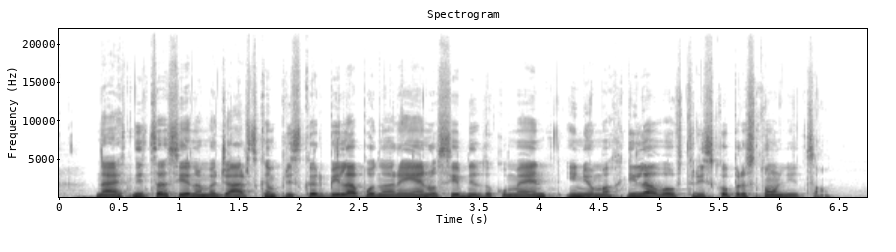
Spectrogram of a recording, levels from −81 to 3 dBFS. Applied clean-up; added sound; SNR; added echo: none; none; none; none.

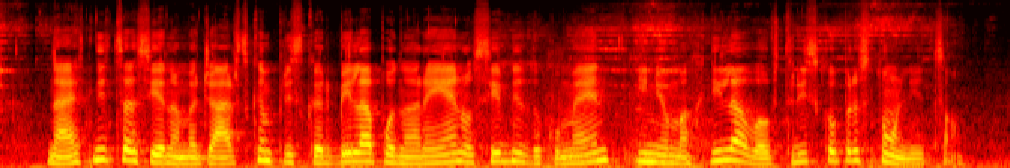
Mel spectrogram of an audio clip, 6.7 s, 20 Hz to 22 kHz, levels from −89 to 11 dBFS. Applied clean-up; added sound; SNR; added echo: none; Fart + Train; 17 dB; none.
